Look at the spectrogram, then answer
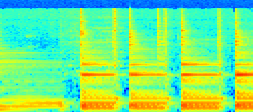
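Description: A single low guitar note, the E string, is plucked repeatedly, four or five even strikes, each ringing briefly, close and clear with no talking.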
